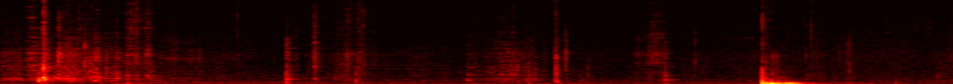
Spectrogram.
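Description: Footsteps and light knocks on wooden roof boards, with one heavy thud about four seconds in as a foot comes down on a board.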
